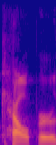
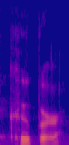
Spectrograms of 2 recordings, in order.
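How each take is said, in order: First: The first vowel sounds like 'cow'. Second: The first vowel sounds like 'coo'. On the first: It is read as it is spelled. "We spell it Cowper" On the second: It is said the British way. "the Brits say Cooper"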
